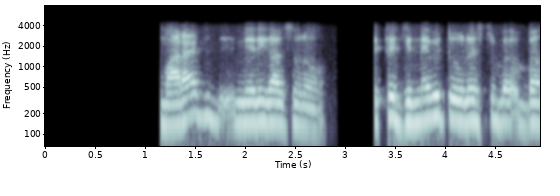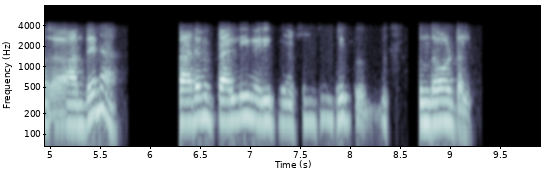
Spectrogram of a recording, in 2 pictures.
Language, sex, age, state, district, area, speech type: Dogri, male, 45-60, Jammu and Kashmir, Jammu, urban, conversation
